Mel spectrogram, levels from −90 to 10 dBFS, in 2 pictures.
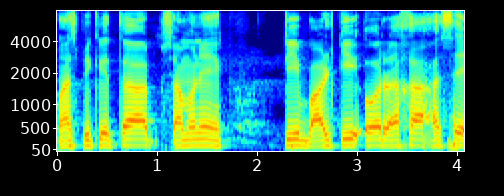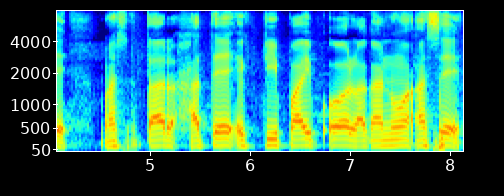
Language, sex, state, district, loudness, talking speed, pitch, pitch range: Bengali, male, Assam, Hailakandi, -16 LUFS, 110 wpm, 130 Hz, 125-135 Hz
